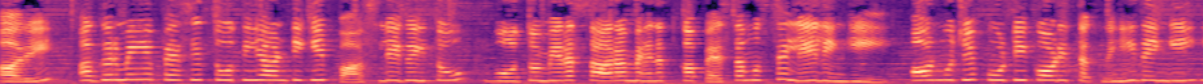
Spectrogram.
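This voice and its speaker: Squeaky-high little girl bird. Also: moderate pace, few pauses, bright, forceful tone, faint music behind. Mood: greedy, scheming. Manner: childlike, pleading, earnest. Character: young orphaned girl bird, naive and eager. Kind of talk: Hindi cartoon dialogue.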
